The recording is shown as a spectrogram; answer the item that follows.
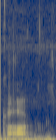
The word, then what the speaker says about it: Kerr: blue cat car like it's pronounced car no kidding that's what Wikipedia says it says pronounce c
